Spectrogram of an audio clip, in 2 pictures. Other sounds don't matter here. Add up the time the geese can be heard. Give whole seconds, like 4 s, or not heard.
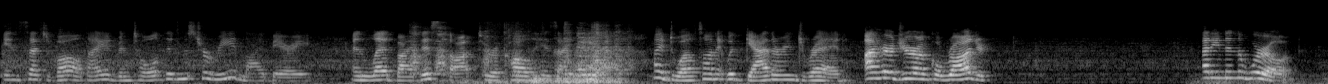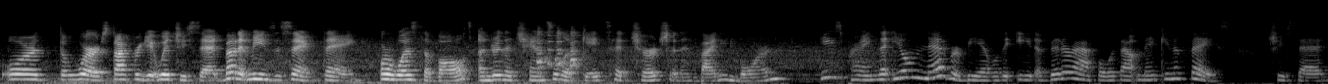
3 s.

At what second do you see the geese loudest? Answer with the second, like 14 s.
6 s.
